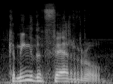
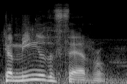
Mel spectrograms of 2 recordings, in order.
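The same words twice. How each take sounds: First: The R in 'Ferro' is strongly rolled. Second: The R in 'Ferro' is not rolled. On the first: "I didn't roll it like the exaggerated way I did. I do for you" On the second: "so you don't roll your R's"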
